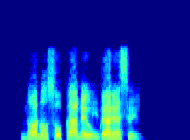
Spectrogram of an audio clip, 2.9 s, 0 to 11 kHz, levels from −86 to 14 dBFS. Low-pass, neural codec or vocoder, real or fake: 7.2 kHz; codec, 16 kHz, 0.5 kbps, FreqCodec, larger model; fake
